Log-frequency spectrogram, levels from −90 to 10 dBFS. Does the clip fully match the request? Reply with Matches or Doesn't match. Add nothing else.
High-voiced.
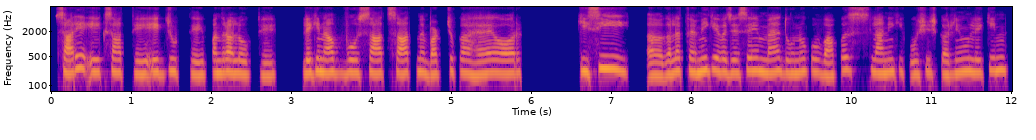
Matches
